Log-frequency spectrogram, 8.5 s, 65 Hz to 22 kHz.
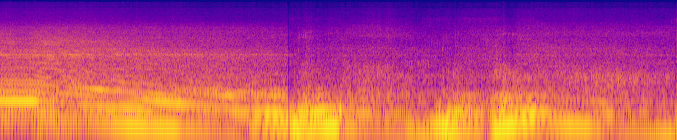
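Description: A Nissan 400Z with an upgraded aftermarket exhaust revs hard and accelerates, its rising engine note climbing through several gears with brief dips at each upshift, loud and close with no talk over it.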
